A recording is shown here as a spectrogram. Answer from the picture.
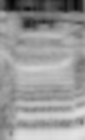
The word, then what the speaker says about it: Cannes: Well, Con is how they say it.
